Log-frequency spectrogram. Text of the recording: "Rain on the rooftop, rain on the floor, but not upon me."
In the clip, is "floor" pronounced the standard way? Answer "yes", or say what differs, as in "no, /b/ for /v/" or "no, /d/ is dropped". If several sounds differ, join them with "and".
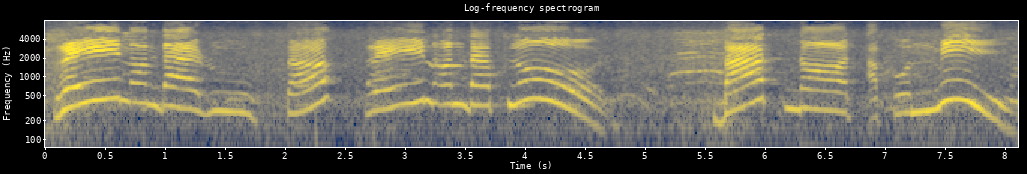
no, /p/ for /f/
